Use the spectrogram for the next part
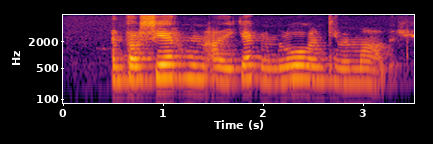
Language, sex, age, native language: Icelandic, female, 12, Icelandic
